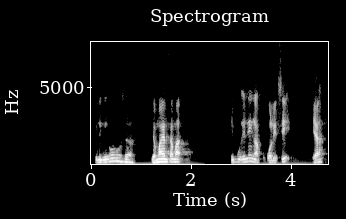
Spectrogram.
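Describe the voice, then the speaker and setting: High-pitched pastor guy, loud then quiet, faint hum behind. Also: normal speed, lo-fi sound. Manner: swings between loud exhortation and quiet asides. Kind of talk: sermon. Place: church service.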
